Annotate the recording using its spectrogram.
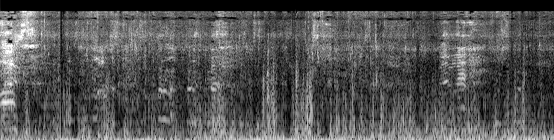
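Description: Steady low wind rumble on the microphone, with faint voices calling out now and then.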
